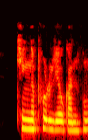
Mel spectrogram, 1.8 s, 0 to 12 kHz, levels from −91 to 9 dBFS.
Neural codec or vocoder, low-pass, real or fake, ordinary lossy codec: none; 7.2 kHz; real; MP3, 32 kbps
